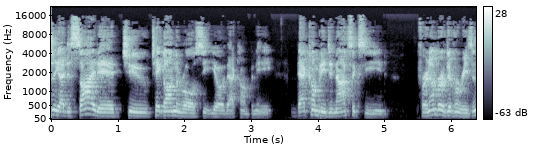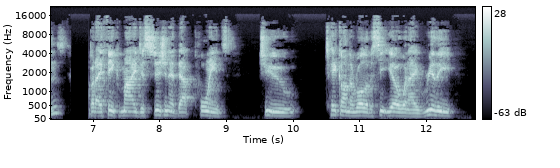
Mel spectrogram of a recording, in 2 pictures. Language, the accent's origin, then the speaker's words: English; Miami, Florida, United States; now in Westfield, United States; growing up in Miami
